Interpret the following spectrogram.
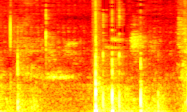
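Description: Stylus tapping and drawing on a tablet screen: a few light taps close together, a little over a second in.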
